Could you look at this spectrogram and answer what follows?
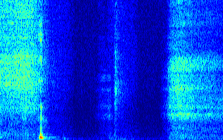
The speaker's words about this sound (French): Étire-toi. Et bâille si tu en ressens le besoin. Elle bâille.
